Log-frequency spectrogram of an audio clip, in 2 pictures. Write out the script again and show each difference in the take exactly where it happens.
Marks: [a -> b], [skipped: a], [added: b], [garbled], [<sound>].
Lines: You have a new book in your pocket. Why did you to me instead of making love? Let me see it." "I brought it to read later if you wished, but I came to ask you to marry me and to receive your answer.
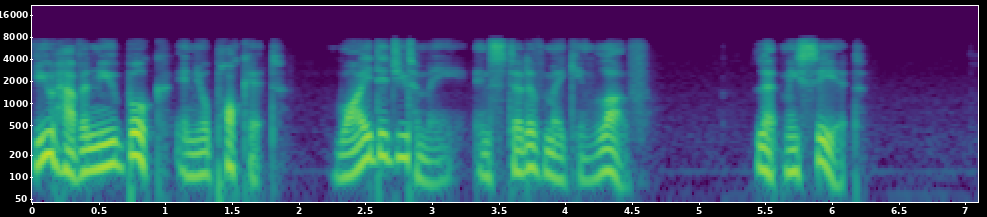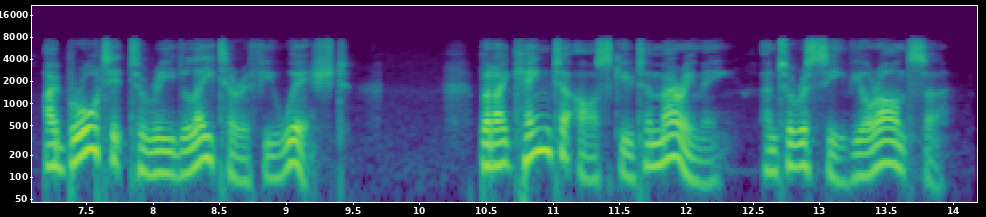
You have a new book in your pocket. Why did you to me instead of making love? Let me see it." "I brought it to read later if you wished, but I came to ask you to marry me and to receive your answer.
